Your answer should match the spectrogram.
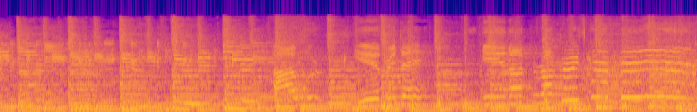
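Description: Live country-rock band playing the opening bars of a song, just after a count-in: electric guitars over bass and a steady drum beat, with sliding, bending lead notes.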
